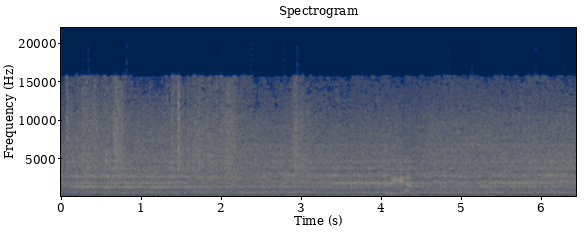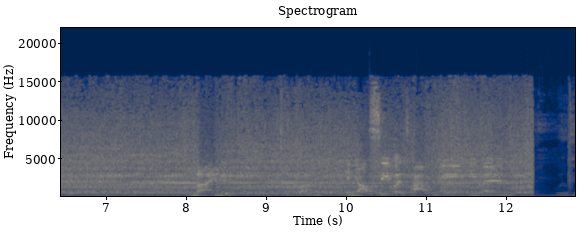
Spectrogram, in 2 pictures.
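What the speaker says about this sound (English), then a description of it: "Now we're gonna shrink it with the hair dryer." A hair dryer blows steadily at close range, a loud continuous whooshing hum, with a brief faint voice partway through before it cuts off.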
